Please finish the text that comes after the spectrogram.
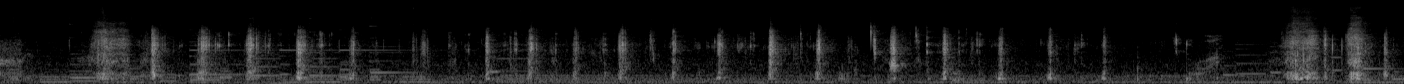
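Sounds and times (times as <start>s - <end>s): person chewing food: 0.0s - 12.0s, 12.8s - 14.0s.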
